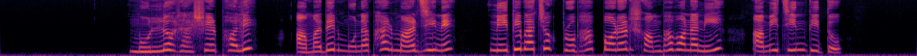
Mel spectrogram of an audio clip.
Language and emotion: Bengali, fearful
